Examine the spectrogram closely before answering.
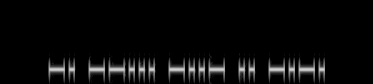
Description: Morse code, heard as a keyed tone, about 24 wpm, 700 Hz. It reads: N7XIC
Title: Speed Racing - USA 1x3 Call Signs 20wpm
